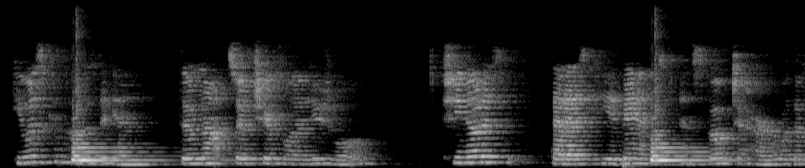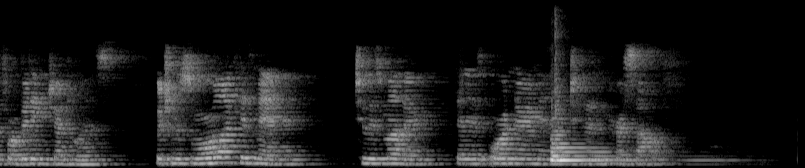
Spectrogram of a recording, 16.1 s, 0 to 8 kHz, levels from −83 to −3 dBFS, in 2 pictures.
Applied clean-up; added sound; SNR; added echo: none; Bowed string instrument; -5 dB; reverberation time 0.7 s.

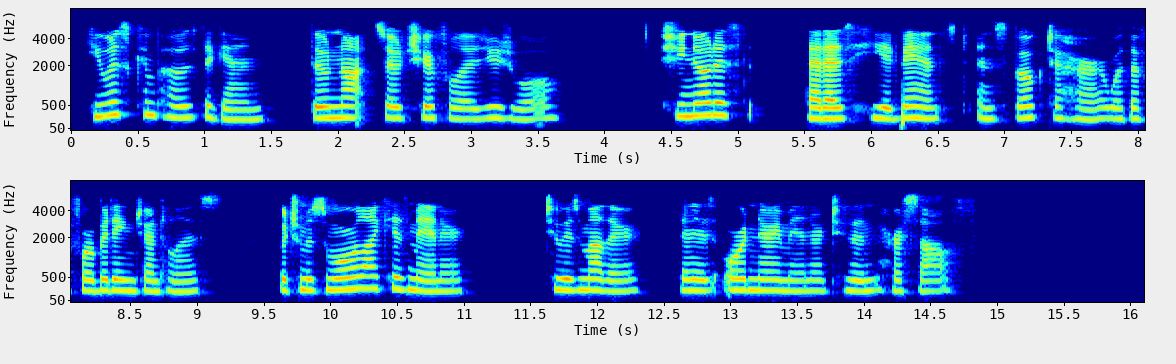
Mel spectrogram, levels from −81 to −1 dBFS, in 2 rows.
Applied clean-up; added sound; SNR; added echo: none; none; none; none.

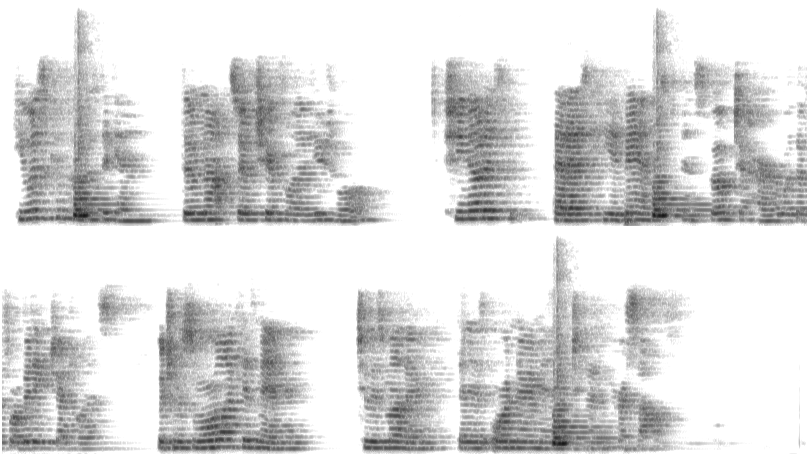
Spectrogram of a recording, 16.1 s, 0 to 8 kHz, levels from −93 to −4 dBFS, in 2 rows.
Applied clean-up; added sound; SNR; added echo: classical method WPE with log-MMSE.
